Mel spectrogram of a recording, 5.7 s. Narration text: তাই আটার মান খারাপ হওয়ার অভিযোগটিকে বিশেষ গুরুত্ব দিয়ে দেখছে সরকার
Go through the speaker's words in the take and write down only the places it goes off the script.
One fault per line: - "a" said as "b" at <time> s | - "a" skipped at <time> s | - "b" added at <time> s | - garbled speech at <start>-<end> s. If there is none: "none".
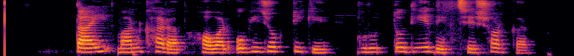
- "আটার" skipped at 1.0 s
- "বিশেষ" skipped at 3.2 s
